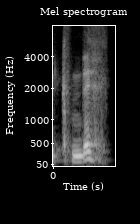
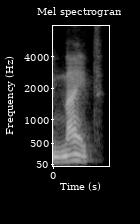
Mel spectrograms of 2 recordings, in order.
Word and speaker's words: knight: We don't say knicht anymore. We say knight, Yeah. knight in shining armor. uh, but we still spell it like that because of its history.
